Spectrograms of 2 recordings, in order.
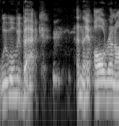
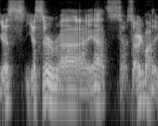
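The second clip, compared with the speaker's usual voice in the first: embarrassed, flustered, lower and quieter; 4 semitones lower, 4 dB quieter than usual. Voicing guards apologizing to an officer after hearing shouting: flustered guards. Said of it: "rather flustered".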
